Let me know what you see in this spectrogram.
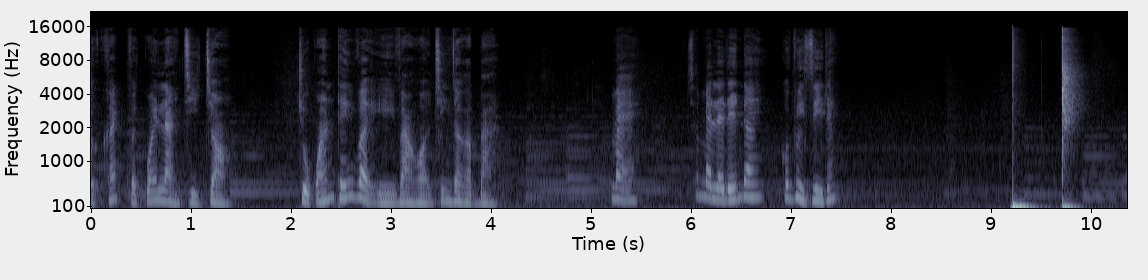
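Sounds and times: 
speech: 0:00.0 - 0:01.5, 0:02.1 - 0:04.2, 0:05.2 - 0:07.6
hard slap across the face: 0:09.2 - 0:10.0.

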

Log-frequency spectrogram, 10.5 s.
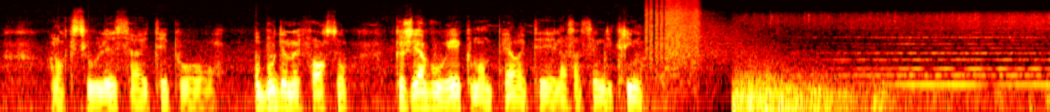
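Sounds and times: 
speech: 0:00.5 - 0:07.5
torrential rain: 0:06.5 - 0:10.5
thunder: 0:07.3 - 0:10.5.

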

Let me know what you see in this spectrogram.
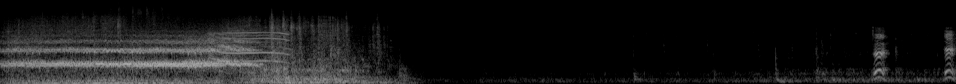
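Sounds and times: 
car skidding to a stop with tire screech: 0:00.0 - 0:04.2.

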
